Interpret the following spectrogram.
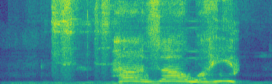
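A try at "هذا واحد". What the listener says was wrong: Hada wahid. Nah, wawunya yang panjang ya.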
